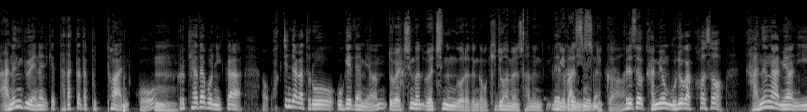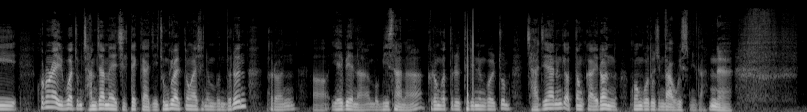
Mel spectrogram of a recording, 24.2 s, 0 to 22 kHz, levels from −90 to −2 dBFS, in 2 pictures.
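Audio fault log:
1.85–1.88 s and 19.11–19.21 s, loud pop: a single sharp pop at 1.85 s, about 20 dB above the speech, and a double pop at 19.11 s, about 15 dB above it, with the speech continuing underneath both. The likely cause is a sudden voltage step or pulse from a plug, switch, static discharge or driver glitch, which the downstream circuitry shapes into a brief transient, heard as a pop or thump.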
